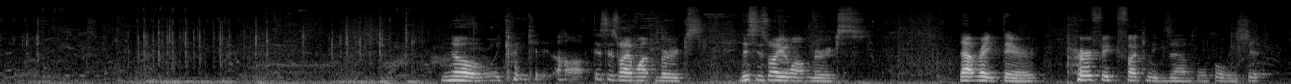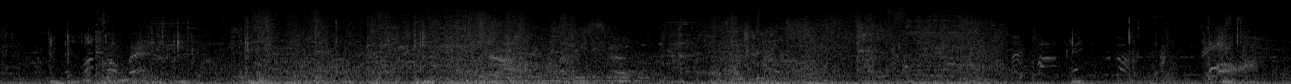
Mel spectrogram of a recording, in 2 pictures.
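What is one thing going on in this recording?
Video game combat effects clash and whoosh.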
